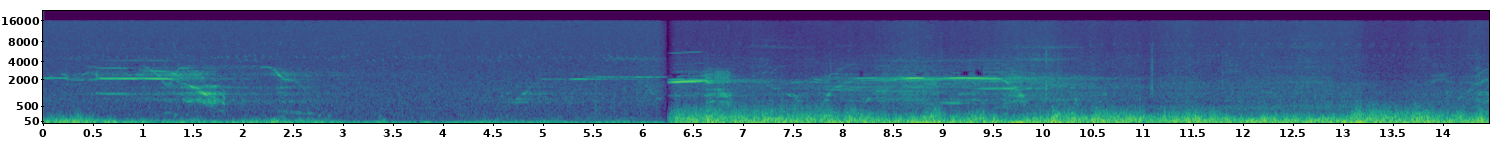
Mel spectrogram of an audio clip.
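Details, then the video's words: Elk bugle in two parts: high whistled notes with sliding squeals, a sudden cut, then further sustained whistling over much louder, gusty low wind noise. "Elk Bugling"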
